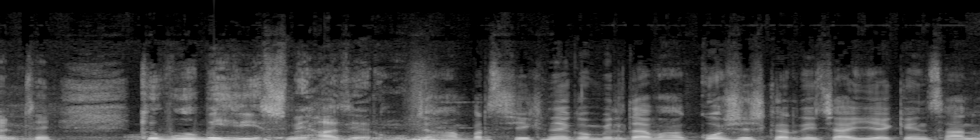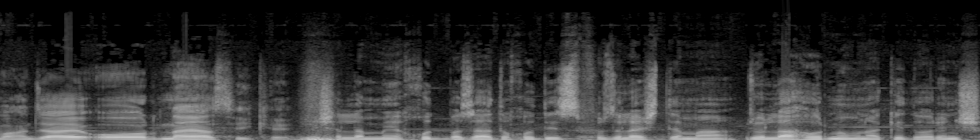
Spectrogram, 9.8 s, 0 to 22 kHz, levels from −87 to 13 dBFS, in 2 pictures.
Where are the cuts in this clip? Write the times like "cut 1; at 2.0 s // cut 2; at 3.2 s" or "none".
cut 1; at 2.0 s // cut 2; at 6.5 s // cut 3; at 8.6 s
